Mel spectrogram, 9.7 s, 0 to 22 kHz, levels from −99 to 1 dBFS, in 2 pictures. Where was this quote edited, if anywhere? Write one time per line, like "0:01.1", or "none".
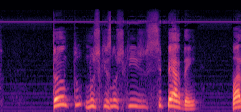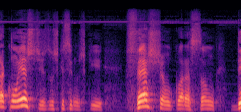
0:02.2
0:04.1
0:06.3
